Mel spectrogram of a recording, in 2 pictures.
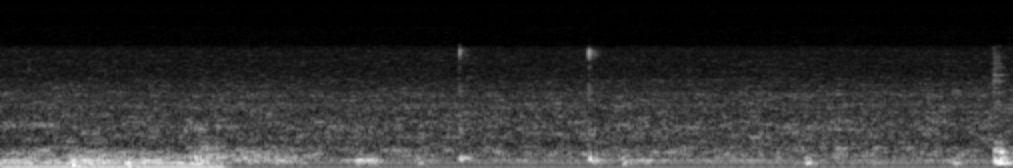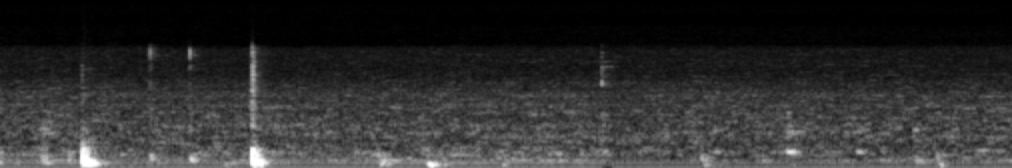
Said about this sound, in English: I'm gonna go back to sequence view and click on one of these frames.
